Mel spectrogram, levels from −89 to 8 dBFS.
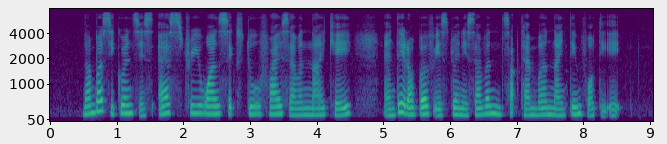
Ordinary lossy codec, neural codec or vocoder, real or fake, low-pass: none; none; real; 7.2 kHz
